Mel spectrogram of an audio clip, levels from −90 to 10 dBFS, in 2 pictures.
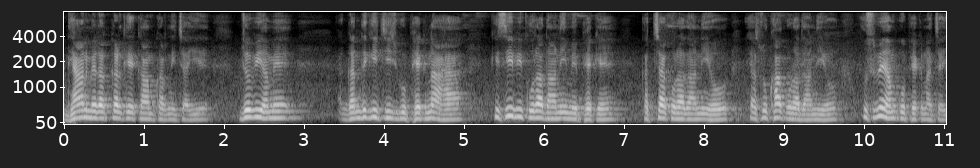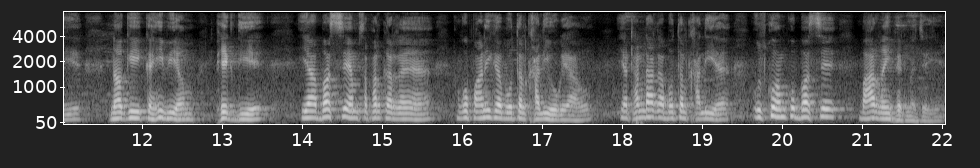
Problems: none marked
